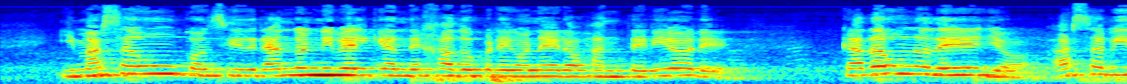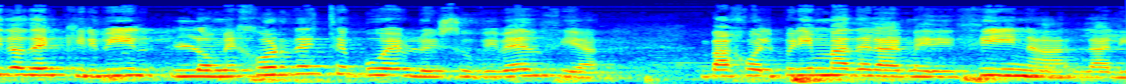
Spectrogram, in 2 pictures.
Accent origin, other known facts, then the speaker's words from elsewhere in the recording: Jódar, Andalusia, Spain; also born or lived in Jaén; hace más de 40 años, en Jaén, pero soy de Jodar, aquí me he criado. … nacieron y vivieron en Jodar, y mis abuelos y mis bisabuelos. Viví hasta los 9 años en el barrio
